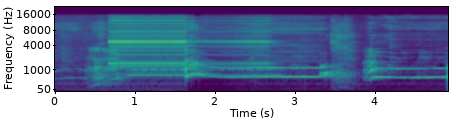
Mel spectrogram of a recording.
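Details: A female Pembroke Welsh Corgi howls when the phone rings, in long, steady tones that slide and break between held notes.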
